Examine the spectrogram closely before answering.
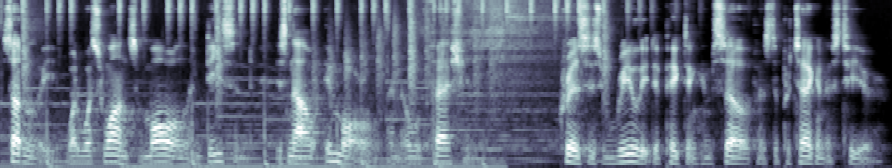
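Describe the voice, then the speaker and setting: A man giving scripted analytical narration in a measured, formal manner over instrumental music. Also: on the low side, fairly even intonation. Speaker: host analyst of statements.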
